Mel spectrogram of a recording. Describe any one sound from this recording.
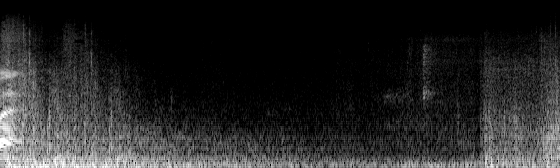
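Wind rushes steadily and slowly fades.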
